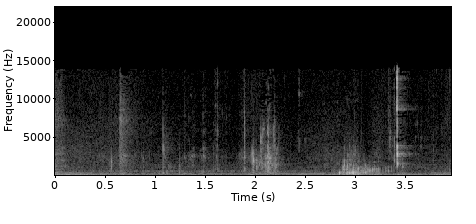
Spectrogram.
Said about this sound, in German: Ich ähm, gönnen wir mal eben einen Schluck Wasser, weil irgendwann muss ja auch mal das trockene Laberlauchmaul ein bisschen äh, befeuchten, den Schlund quasi.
